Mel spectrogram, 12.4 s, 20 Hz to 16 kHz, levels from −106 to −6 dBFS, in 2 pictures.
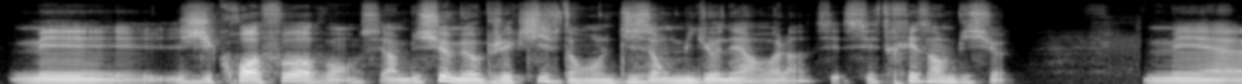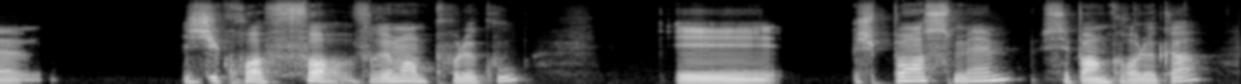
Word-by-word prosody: mais 120 - +2
j'y 135 +1 +1
crois 140 0 +5
fort. 135 -1 +3
Bon 125 +1 -4
c'est 125 - -10
ambitieux, 125 +2 +2
mais 125 - +4
objectif 125 +6 0
dans 120 -2 -1
10 130 +4 -1
ans, 130 - +1
millionnaire, 130 +1 +2
voilà. 125 +8 -5
C'est - - -13
c'est 105 - -8
très 155 +3 -3
ambitieux, 135 -4 -2 0.7
mais, 130 -3 +1
heu, 95 -10 -3 0.7
j'y 140 +4 +1
crois 140 - +1
fort, - - +2
vraiment 150 +1 0
pour 145 -2 -7
le 120 - 0
coup 165 - -7 0.7
et 130 -3 +2 0.3
je - - -2
pense 175 0 +2
même 175 +8 -1 0.2
c'est - - -6
pas 130 - +3
encore 130 -1 0
le 115 -1 -1
cas, 175 - -3
130 Hz, 175 wpm, -24 LUFS, 120-145 Hz, 0.7 s, crois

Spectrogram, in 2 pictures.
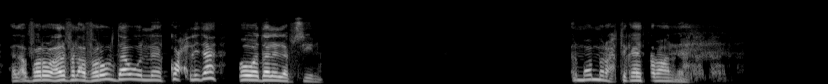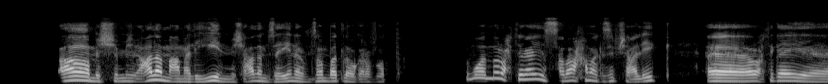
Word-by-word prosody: الoverall 195 +5 +2
عارف 200 +2 +5
overall 205 +4 +3
ده 235 +2 +5
والكحل 220 0 -2
ده 275 +3 +3 0.2
هو 205 -1 +8
ده 195 0 +5
اللي 190 -2 +5
لابسينه. 145 -7 -5 2.5
المهم 215 +1 -2
رُحت 190 - -6
جاي 180 0 +1
طبعًا 170 -2 -4 2.1
آه 185 +1 +5
مش 150 0 -6
م 145 -2 -11
عالم 195 +5 +2
عمليين 135 +3 -4
مش 120 0 -11
عالم 155 +1 -5
زيّنا 140 +4 -6
نظام 145 +5 -9
بدلة 150 -3 -4
وكرافتة، 120 -1 -14 0.7
المهم 155 - -4
رُحت 265 -4 -4
جاي 235 +1 -2
الصراحة 175 -2 -5
ما 175 - -4
اكذبش 150 0 -11
عليك 150 +10 -7 0.4
آآ، 150 -1 +5
رُحت 150 +3 -7
جاي 165 -5 -2
170 Hz, 125 wpm, -22 LUFS, 145-200 Hz, 2.5 s, هو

